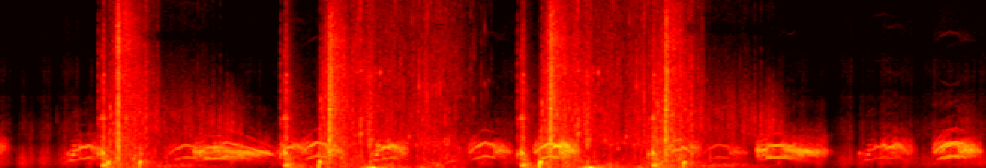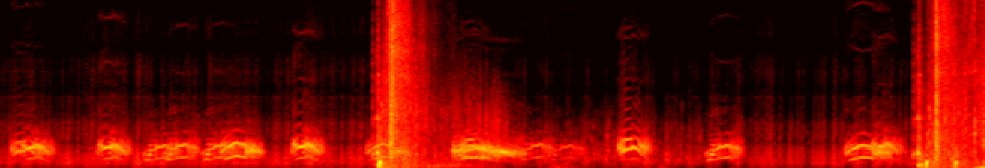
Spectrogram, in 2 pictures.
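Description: A video game's cartoon sound effects pop and thud as shots hit.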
